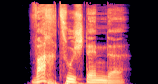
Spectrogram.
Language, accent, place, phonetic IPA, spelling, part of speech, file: German, Germany, Berlin, [ˈvaxt͡suˌʃtɛndə], Wachzustände, noun, De-Wachzustände.ogg
- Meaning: nominative/accusative/genitive plural of Wachzustand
